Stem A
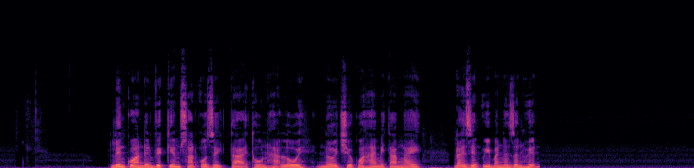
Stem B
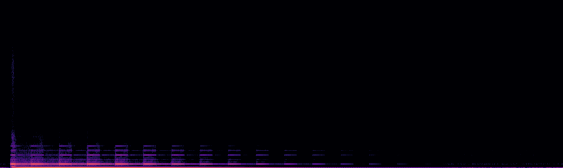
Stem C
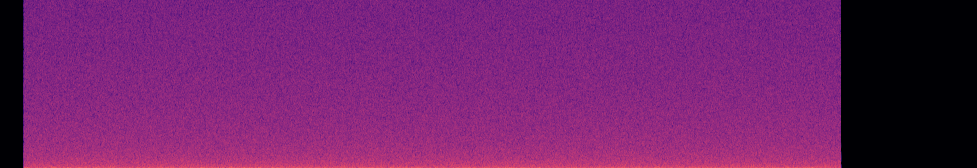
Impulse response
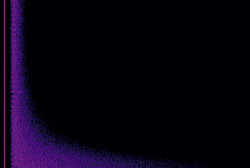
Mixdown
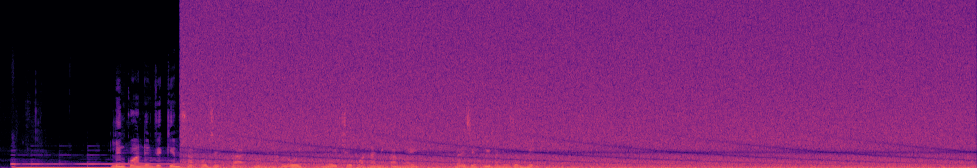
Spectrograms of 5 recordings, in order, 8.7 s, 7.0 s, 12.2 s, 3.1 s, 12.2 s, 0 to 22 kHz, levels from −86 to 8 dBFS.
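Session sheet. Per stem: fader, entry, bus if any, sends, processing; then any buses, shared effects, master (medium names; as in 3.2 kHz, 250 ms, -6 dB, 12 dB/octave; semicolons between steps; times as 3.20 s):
-0.5 dB, 0.00 s, send -20.5 dB, none
-1.5 dB, 0.00 s, send -8 dB, tremolo saw down 0.92 Hz, depth 35%
+1.0 dB, 1.95 s, no send, peaking EQ 2.1 kHz -13.5 dB 0.23 oct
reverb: on, RT60 4.7 s, pre-delay 75 ms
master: Shepard-style phaser falling 0.54 Hz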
